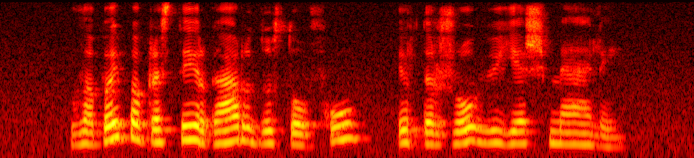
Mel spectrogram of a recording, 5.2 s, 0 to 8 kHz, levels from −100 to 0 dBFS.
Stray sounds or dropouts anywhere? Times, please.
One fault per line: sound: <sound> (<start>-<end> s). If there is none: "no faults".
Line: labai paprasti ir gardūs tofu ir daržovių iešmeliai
no faults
